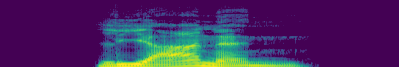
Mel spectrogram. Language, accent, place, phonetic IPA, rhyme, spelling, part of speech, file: German, Germany, Berlin, [liˈaːnən], -aːnən, Lianen, noun, De-Lianen.ogg
- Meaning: plural of Liane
